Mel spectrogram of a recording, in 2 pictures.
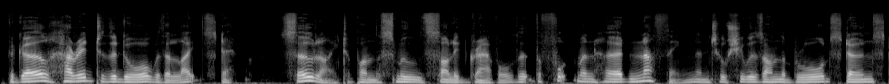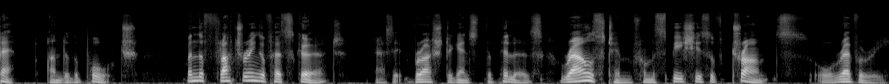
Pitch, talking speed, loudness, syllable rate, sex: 115 Hz, 180 wpm, -22 LUFS, 4.6 syllables/s, male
